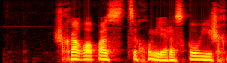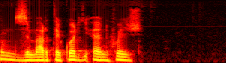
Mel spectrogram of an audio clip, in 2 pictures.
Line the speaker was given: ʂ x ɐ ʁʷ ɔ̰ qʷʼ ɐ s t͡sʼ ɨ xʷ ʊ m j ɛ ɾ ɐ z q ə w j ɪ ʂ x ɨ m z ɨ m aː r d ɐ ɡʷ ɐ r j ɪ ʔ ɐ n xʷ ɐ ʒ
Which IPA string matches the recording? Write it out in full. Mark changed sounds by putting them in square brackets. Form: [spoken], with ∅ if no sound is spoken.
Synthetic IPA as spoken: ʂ x ɐ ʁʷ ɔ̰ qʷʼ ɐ s t͡sʼ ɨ xʷ ʊ m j ɛ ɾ ɐ [s] q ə w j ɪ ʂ x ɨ m z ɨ m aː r d ɐ ɡʷ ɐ r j ɪ ʔ ɐ n xʷ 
